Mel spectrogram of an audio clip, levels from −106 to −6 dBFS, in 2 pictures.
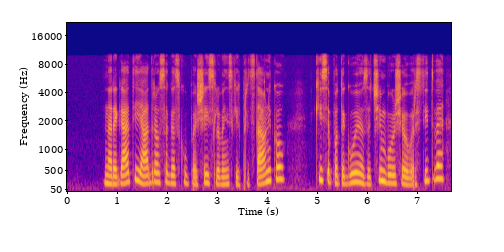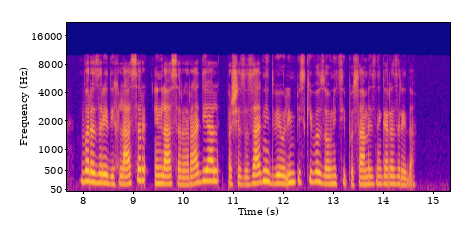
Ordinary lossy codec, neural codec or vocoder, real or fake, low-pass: none; none; real; 9.9 kHz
